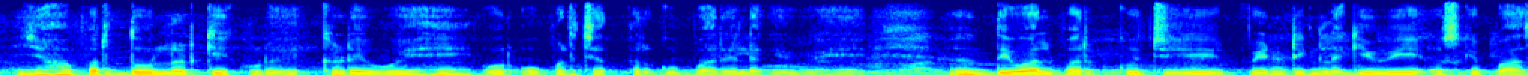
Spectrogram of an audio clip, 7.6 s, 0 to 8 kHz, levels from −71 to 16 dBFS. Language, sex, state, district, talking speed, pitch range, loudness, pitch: Hindi, male, Maharashtra, Dhule, 205 wpm, 110-120 Hz, -19 LUFS, 115 Hz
